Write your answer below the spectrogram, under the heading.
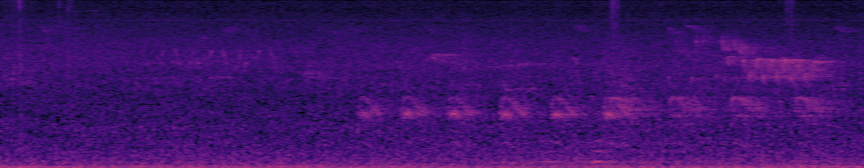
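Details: Pileated woodpecker in Hebron, Connecticut, giving a run of about nine evenly spaced, loud, mid-pitched calls over four seconds, with thin high notes from other birds and a low steady rumble behind.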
